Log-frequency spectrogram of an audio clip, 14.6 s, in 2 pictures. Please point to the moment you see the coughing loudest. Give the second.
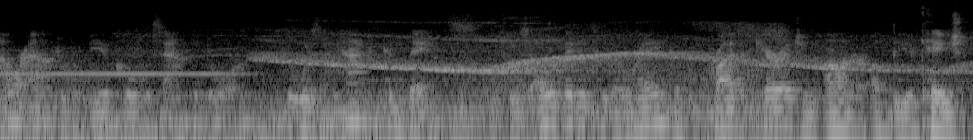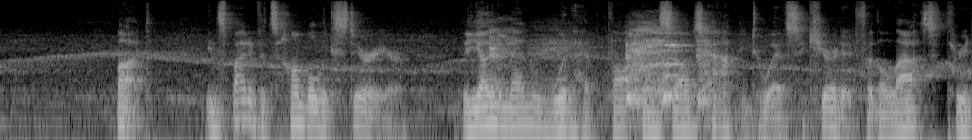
12 s.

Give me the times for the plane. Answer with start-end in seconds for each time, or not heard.
0.0-6.0.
